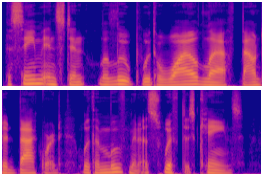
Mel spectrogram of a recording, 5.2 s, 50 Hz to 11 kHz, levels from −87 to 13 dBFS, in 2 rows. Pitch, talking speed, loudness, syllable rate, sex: 120 Hz, 220 wpm, -22 LUFS, 5.3 syllables/s, male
